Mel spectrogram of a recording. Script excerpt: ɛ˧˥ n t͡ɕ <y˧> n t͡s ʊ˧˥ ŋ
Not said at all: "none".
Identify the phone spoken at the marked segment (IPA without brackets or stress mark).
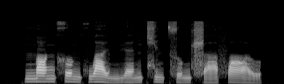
y˧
